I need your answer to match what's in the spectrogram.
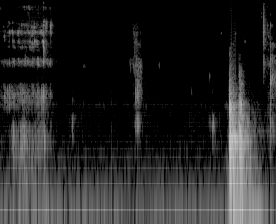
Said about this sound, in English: I'm going to take a sip of coffee here. Hold on.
